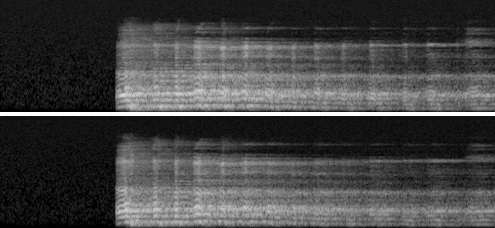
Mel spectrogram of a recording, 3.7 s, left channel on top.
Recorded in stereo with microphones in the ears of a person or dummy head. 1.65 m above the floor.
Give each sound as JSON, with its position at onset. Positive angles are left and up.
{"t": 0.9, "sound": "laughter", "side_deg": -35, "distance_m": 1.0}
